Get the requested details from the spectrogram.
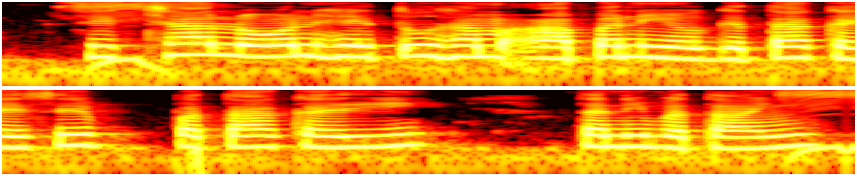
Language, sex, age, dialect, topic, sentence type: Bhojpuri, female, 25-30, Southern / Standard, banking, question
